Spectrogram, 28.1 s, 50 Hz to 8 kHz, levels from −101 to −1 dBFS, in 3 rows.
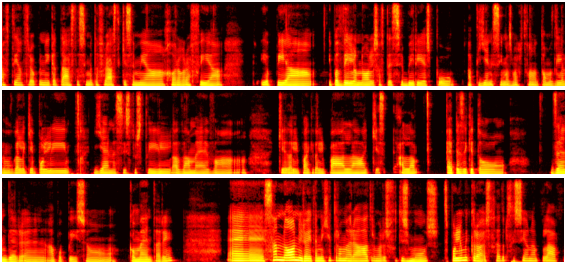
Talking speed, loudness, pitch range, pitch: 140 wpm, -28 LUFS, 170-190 Hz, 180 Hz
